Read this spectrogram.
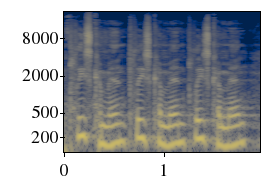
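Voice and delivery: soft, repeated father's plea; gentle pleading. Acted. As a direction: coax him softly, without pushing. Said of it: "pleads with him".

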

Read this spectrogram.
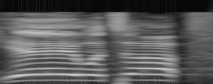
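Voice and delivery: high, loud forced cheer; fake cheerful greeting. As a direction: put on a bright front for the boss. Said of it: "like, super".

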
